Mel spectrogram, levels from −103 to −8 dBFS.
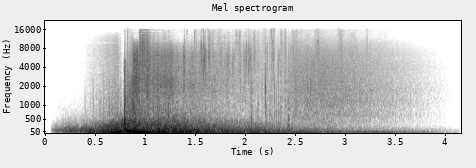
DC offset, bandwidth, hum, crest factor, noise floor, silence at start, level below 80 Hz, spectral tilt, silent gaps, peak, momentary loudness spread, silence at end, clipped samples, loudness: under 0.1%; 11 kHz; none; 18 dB; -62 dBFS; 0.25 s; -20 dBFS; -6.5 dB/octave; none; 0 dBFS; 26 LU; 1.45 s; under 0.1%; -20 LUFS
